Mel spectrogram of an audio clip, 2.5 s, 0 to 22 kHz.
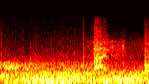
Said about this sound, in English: The F-18s are traveling at almost the speed of sound.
